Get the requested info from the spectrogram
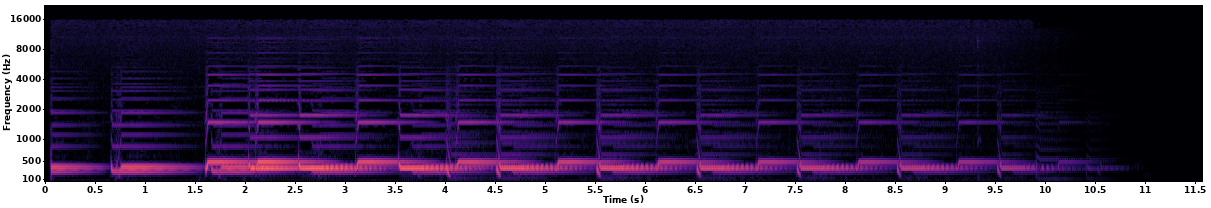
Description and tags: Soft-synth Interlude
Slow, subtle, dreamy, electronic samply
effects, ambient, electronic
